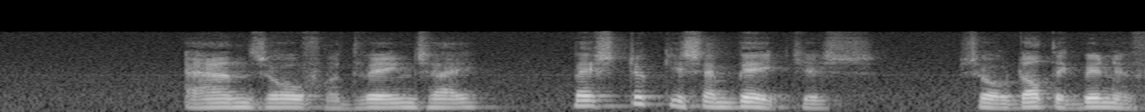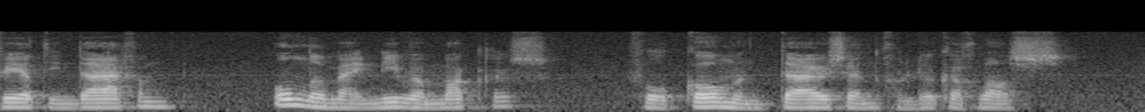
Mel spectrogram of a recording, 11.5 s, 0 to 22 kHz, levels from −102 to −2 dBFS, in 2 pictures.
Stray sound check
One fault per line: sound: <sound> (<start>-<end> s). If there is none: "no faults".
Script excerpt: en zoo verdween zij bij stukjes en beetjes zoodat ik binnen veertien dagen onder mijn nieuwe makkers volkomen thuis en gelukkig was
no faults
